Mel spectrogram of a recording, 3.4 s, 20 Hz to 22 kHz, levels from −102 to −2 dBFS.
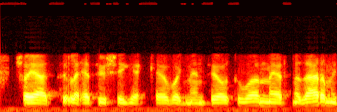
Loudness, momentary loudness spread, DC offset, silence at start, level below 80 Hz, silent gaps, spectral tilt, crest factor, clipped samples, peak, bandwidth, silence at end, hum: -21 LUFS; 8 LU; under 0.1%; 0 s; -56 dBFS; none; -7 dB/octave; 18 dB; under 0.1%; -2 dBFS; 3.8 kHz; 0 s; none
